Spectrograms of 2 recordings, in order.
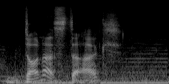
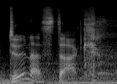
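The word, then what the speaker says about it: Donnerstag: because in germany uh thursday is also called donna stark but you can like mispronounce it to dona stuck so do not give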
